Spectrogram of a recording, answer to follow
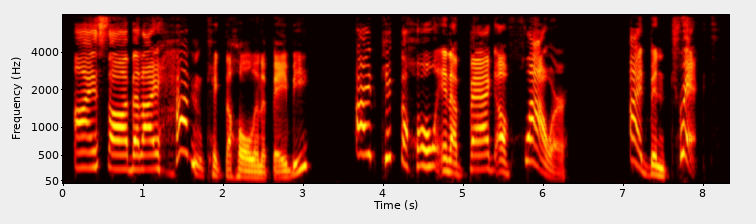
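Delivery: high, loud villain storyteller; scheming Coach Genghis. A narrator's reading. Narrator plays Coach Genghis.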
